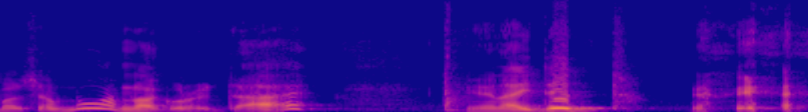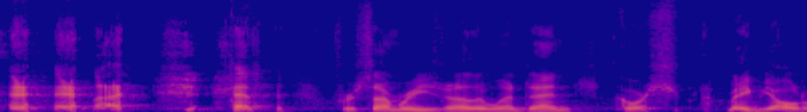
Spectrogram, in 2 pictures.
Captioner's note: laughs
